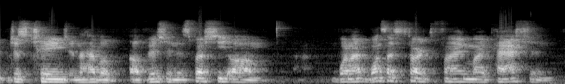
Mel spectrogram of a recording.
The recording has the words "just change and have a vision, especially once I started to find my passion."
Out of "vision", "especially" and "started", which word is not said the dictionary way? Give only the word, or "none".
especially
